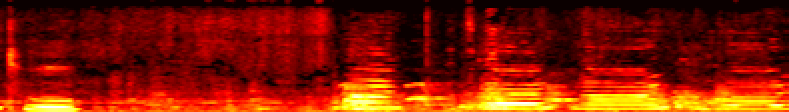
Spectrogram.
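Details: Linc, a baby Australian cattle dog, plays with the big puppies in a paddock. A high yelp opens the clip, then after a pause comes a run of several tonal, arching yips and whines with clear harmonics, some rising and falling.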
